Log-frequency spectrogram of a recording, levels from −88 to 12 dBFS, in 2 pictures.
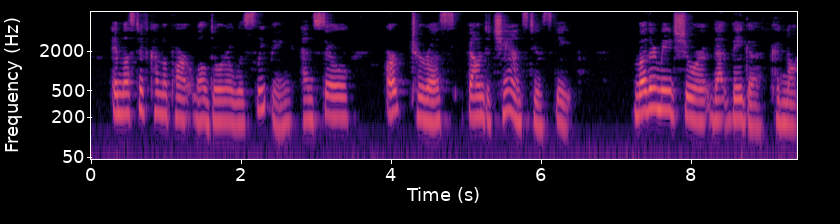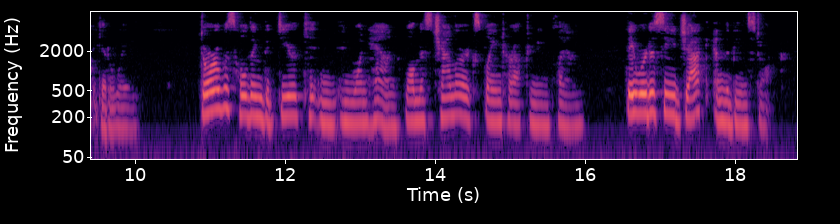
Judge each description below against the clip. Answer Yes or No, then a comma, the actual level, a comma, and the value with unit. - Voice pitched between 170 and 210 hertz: Yes, medium, 185 Hz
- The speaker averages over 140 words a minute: Yes, average, 160 wpm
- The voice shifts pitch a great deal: No, average, 4.3 semitones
